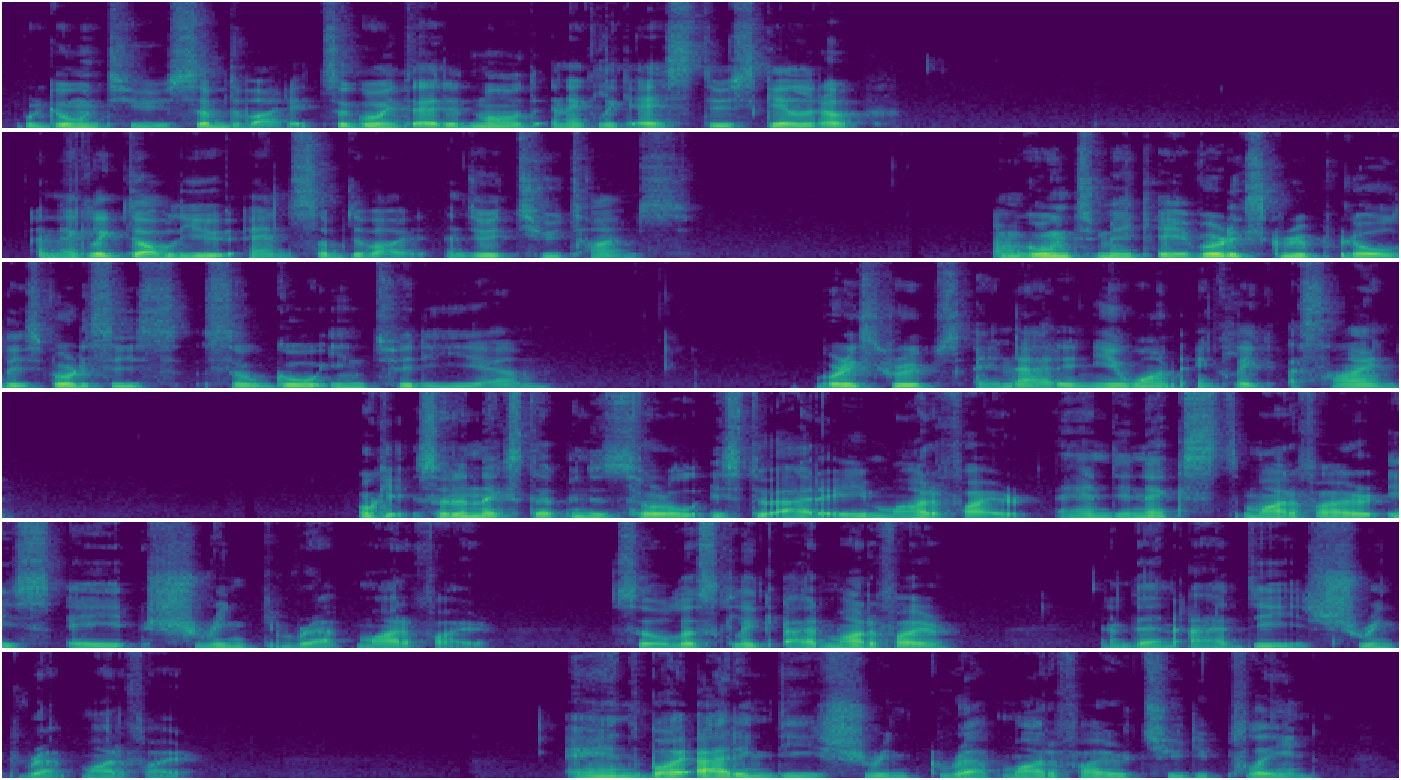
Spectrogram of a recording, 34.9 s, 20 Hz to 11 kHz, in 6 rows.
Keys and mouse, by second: 1.0 Tab, 4.4 s, 5.8 w, 8.1 w, 10.4 Tab, 12.3 Tab, 13.7-15.6 drag, 15.7-21.1 drag, 21.1 Tab, 23.9-25.9 drag, 26.8-30.8 drag, 32.1-34.0 drag, 34.0-34.4 middle drag.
